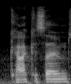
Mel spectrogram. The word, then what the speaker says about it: Carcassonne: the Rings the living card game car Ciccone Carcassonne sorry Carcassonne Adela's pronounce it munchkin and Catan I've played the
